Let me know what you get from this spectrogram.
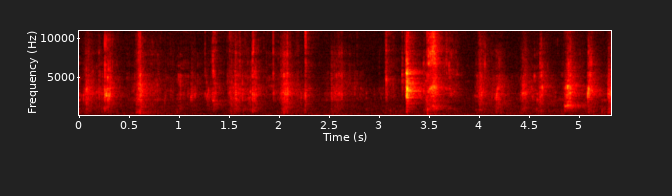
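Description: Close-up chewing of a bitten fresh jalapeño: irregular crisp crunches, the loudest about three seconds in.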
